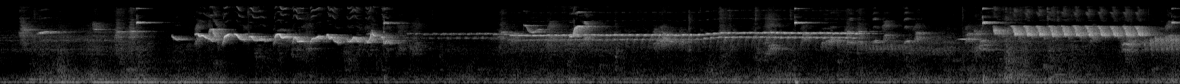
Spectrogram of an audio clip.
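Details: Ultramarine grosbeak at a breeder's gives a long varied song: a wavering trill, steady whistled stretches and a final buzzy burst, amid frequent high chirps of other caged birds.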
